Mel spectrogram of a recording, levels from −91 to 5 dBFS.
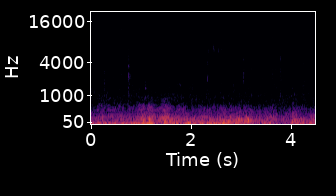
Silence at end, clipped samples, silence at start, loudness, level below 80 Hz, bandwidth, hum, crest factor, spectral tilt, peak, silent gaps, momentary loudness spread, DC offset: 0 s; under 0.1%; 0 s; -50 LUFS; -50 dBFS; 2.7 kHz; none; 16 dB; -9 dB/octave; -28 dBFS; none; 12 LU; under 0.1%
